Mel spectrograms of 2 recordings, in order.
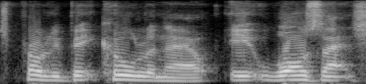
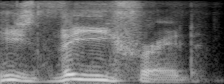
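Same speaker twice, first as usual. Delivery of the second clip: THE stressed hard, slow and drawn out. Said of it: "he deserves the definite article".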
